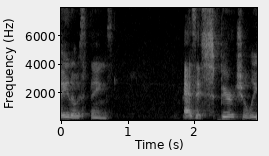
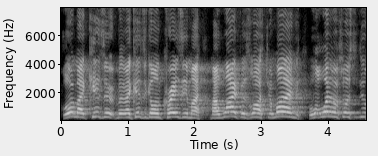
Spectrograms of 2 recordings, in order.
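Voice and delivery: pleading complaint; 12 semitones higher, 20 dB louder than usual. Acted. Believer complaining to God.

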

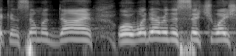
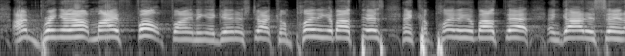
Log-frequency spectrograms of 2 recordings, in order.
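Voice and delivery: loud, mounting pulpit rebuke; fired-up preaching; 3 semitones higher, 11 dB louder than usual. Acted. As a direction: act out the hypocrite while preaching hard. Preaches acting out hypocrite, then God.

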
